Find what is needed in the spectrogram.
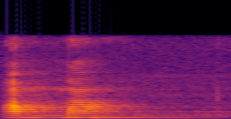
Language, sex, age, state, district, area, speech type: Manipuri, female, 45-60, Manipur, Imphal West, rural, read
